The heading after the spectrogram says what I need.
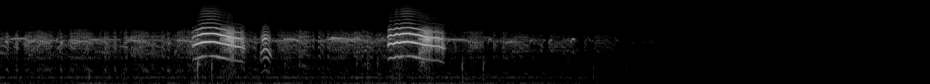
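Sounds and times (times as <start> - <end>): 
dense continuous chatter of many other birds: 0.0 - 7.1
black-tailed godwit nasal harmonic calls: 1.3 - 4.5.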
